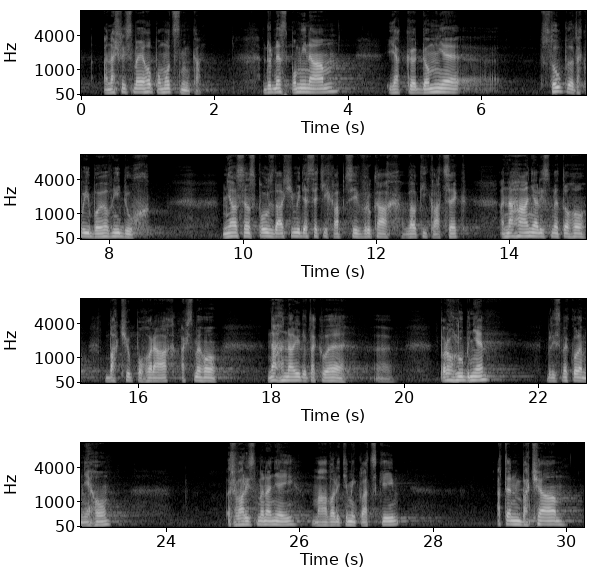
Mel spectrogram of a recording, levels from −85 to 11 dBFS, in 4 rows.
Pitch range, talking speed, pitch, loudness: 115-130 Hz, 105 wpm, 125 Hz, -22 LUFS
